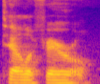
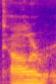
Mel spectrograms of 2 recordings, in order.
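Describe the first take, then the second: First: The name is pronounced just as it is spelled. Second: The name is pronounced as the short form Tolliver. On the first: This is how an outsider would read it. The speaker calls it wrong. "You would pronounce it Taliaferro" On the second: This is how locals actually say it. The speaker calls it right. "it's actually pronounced Tolliver"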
